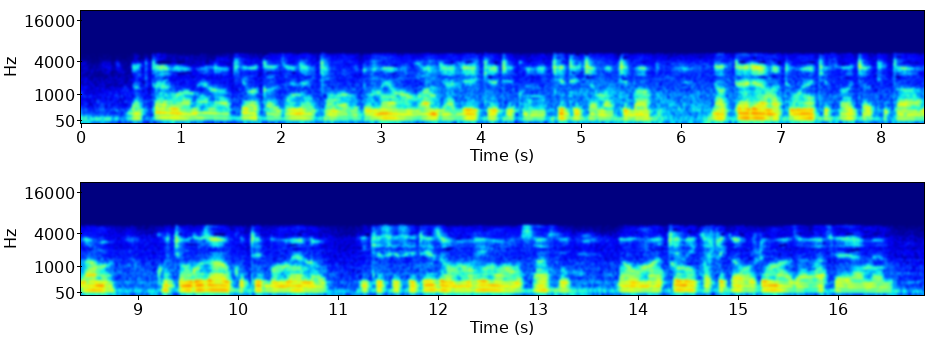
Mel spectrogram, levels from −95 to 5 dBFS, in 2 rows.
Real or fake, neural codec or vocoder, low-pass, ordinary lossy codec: fake; codec, 16 kHz in and 24 kHz out, 1 kbps, XY-Tokenizer; 5.4 kHz; MP3, 32 kbps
